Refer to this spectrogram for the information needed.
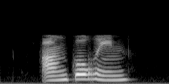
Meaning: bed
- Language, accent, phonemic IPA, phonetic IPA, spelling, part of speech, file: Armenian, Eastern Armenian, /ɑnkoˈʁin/, [ɑŋkoʁín], անկողին, noun, Hy-անկողին.ogg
